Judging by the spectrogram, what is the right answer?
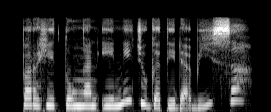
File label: indonesian phrases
